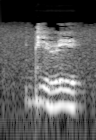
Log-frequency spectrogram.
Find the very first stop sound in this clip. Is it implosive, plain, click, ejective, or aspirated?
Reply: plain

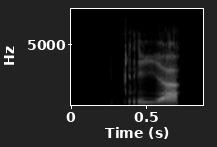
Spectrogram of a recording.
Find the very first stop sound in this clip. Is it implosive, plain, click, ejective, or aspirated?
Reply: plain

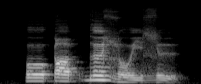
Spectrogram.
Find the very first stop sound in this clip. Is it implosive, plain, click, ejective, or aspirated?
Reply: implosive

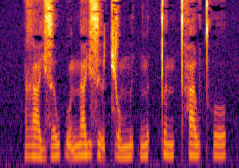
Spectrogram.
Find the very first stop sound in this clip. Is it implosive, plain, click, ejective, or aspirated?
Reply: implosive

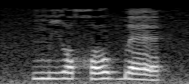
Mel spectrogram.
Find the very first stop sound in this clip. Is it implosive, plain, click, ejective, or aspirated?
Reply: plain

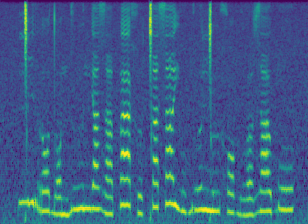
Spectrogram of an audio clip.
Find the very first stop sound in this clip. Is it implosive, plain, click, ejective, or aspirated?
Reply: click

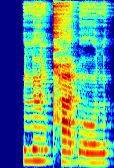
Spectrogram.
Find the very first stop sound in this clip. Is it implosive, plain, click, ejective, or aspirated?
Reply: aspirated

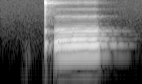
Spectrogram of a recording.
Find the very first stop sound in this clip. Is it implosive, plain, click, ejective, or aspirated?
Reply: ejective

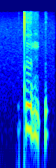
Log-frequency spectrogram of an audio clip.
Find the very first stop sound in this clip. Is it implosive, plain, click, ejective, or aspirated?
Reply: plain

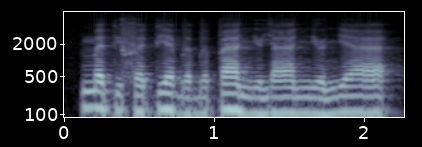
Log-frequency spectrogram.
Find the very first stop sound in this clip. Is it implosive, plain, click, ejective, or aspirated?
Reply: plain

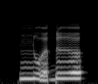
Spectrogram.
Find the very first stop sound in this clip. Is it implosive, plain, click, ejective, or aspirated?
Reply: implosive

